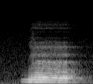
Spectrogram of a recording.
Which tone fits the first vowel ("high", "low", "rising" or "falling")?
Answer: low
